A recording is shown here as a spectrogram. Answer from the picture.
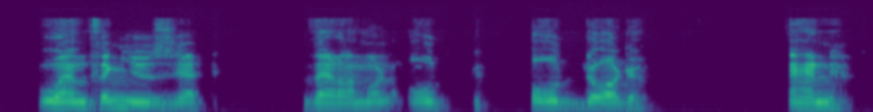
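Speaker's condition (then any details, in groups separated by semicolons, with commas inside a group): Friedreich's ataxia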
